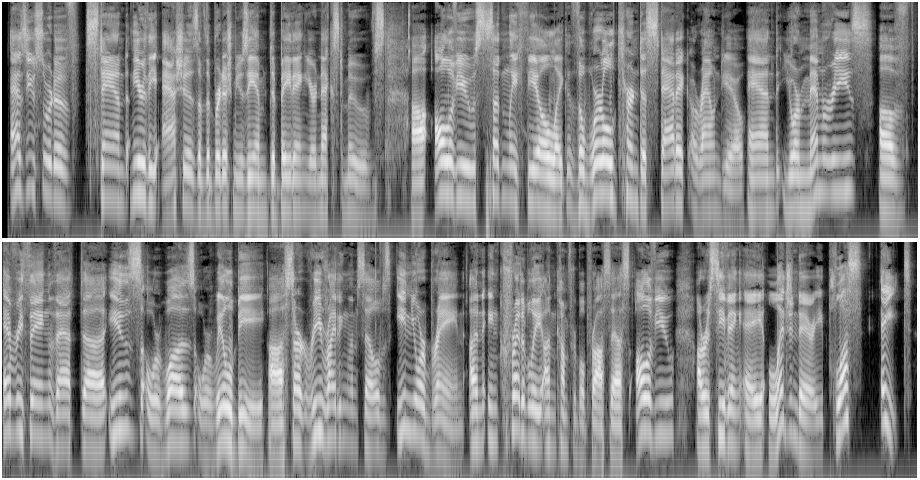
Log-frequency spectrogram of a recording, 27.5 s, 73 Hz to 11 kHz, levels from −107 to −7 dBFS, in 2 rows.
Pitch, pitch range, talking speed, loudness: 150 Hz, 130-175 Hz, 140 wpm, -20 LUFS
